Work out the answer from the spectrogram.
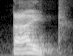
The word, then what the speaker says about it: tight: का टाइट, यानी कि इसमें भी GH का उच्चारण नहीं हो रहा है, सीधा टी का उच्चारण हो रहा है। टाइट, TIGHT, टाइट, क्या बोलेंगे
